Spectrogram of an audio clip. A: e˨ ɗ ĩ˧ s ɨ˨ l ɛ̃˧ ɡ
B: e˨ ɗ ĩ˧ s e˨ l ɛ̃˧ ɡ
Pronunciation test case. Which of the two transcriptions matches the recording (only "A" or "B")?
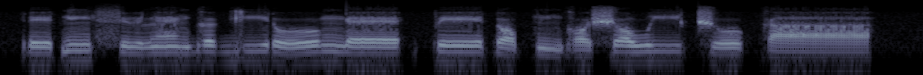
A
